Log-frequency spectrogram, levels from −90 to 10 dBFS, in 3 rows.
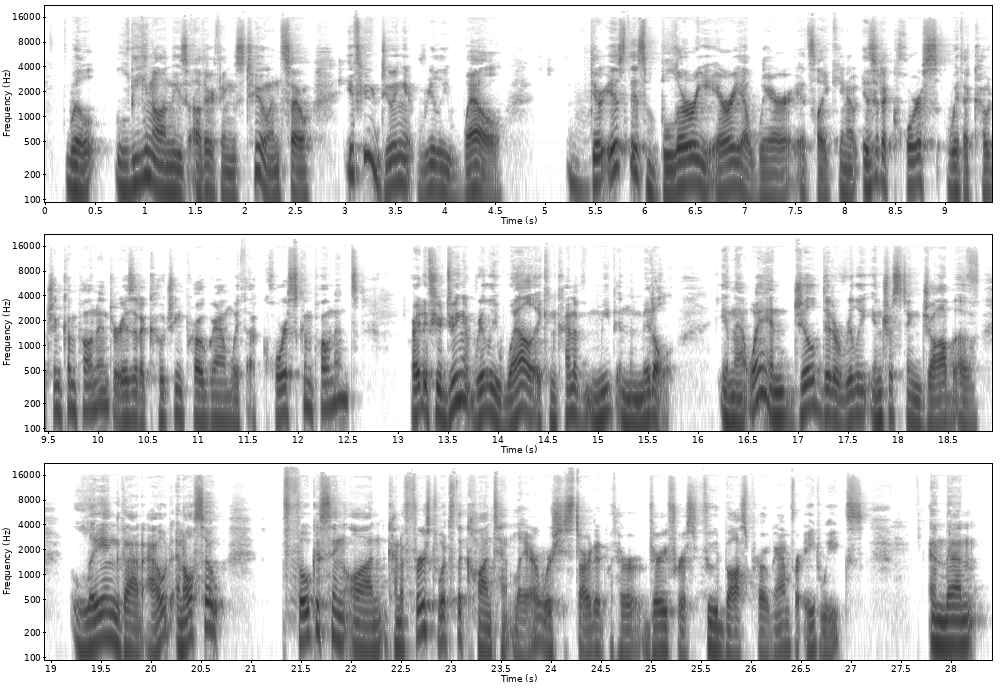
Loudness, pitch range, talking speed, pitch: -20 LUFS, 115-155 Hz, 205 wpm, 130 Hz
